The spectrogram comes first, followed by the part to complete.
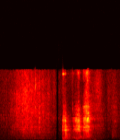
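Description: Rough scraping and rubbing noises, as of wood being handled. The sound breaks off suddenly just past halfway, then comes back louder with several sharp scrapes.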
